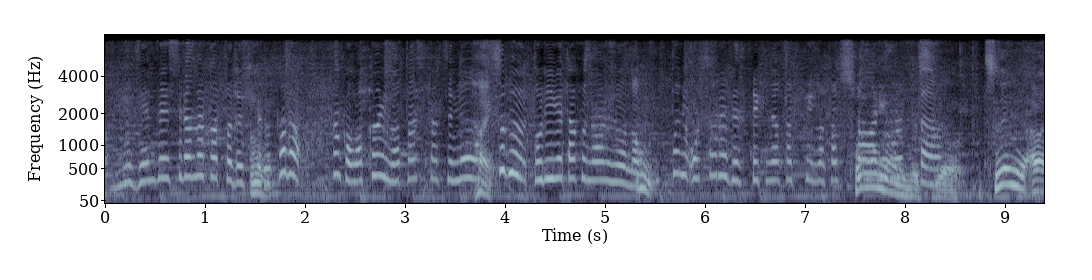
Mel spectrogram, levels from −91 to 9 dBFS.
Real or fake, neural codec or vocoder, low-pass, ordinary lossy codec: fake; codec, 44.1 kHz, 7.8 kbps, Pupu-Codec; 7.2 kHz; none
